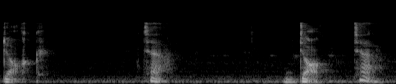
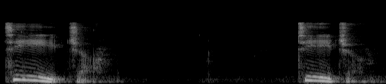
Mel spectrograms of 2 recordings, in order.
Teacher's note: In British English, that R is not heard when you speak it out loud. Whilst a speaker of American English would really say that R sound.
